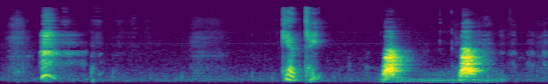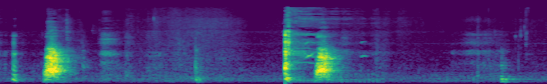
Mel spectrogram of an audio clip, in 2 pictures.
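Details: Watchdog Boston terrier frenchton Tate barks repeatedly inside the house, short loud woofs spaced one to two seconds apart in loose pairs, with faint growling and a person calling out between them.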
